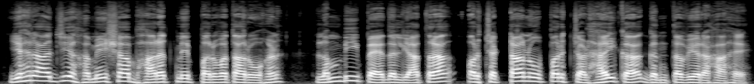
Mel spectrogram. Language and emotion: Hindi, neutral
